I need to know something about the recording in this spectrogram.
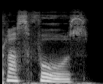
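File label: "plus fours", British English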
